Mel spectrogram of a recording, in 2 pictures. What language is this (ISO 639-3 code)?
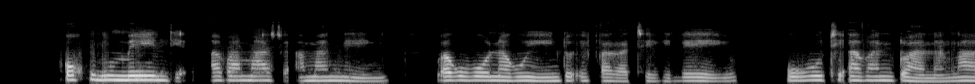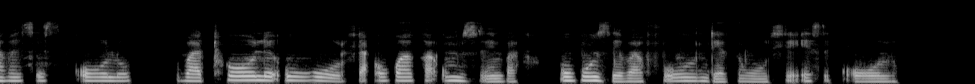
nde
